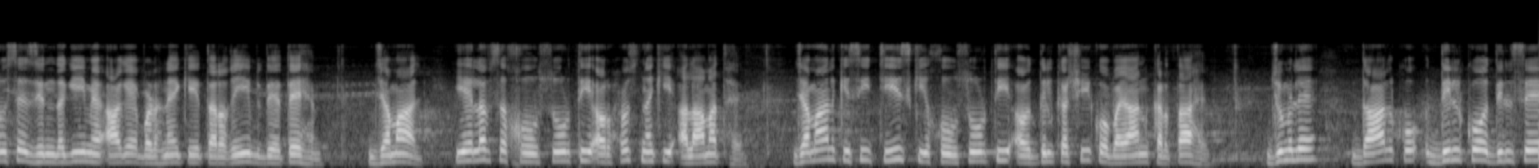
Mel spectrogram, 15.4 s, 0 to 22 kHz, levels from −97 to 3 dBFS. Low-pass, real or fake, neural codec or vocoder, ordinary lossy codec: 7.2 kHz; real; none; none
